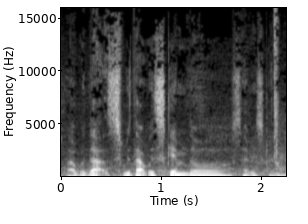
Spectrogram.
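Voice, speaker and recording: A man's voice: fairly low pitch, brisk, vocal fry, darkish tone, voice pushed down. A man playing a meek, stammering coffee shop worker in an improvised comedy sketch, repetitive and over-apologetic but prone to sweary rage.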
